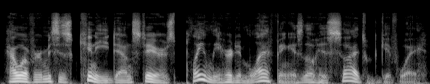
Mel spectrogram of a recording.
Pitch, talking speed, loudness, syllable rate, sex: 110 Hz, 225 wpm, -18 LUFS, 5.5 syllables/s, male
